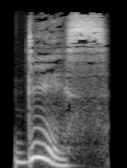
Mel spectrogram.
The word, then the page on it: dis: British English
